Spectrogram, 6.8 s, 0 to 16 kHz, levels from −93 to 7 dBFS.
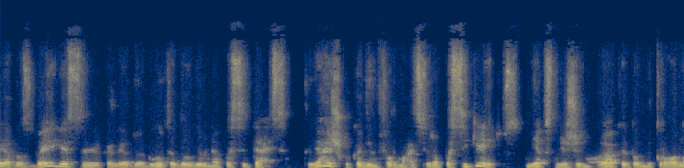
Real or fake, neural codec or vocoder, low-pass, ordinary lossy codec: real; none; 14.4 kHz; AAC, 64 kbps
